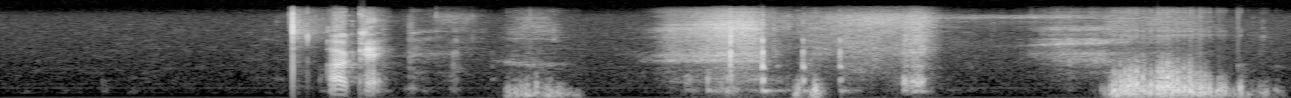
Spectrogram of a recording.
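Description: A man's voice close to the microphone: a short 'okay' about one and a half seconds in, then further brief, indistinct vocal sounds, the loudest near the end.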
